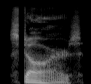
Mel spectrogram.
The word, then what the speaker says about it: stars: Stars, a southern pronunciation of the word stairs, like bar for bear.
